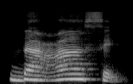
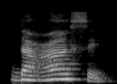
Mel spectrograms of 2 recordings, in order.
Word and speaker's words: دعاسة: دعاسة, دعاسة. دعاسة. Can be a bit tricky with a double عين.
